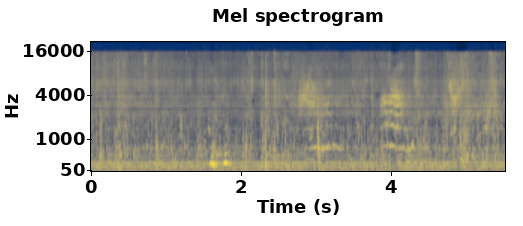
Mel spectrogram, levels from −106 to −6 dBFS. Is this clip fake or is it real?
fake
